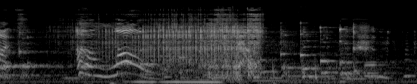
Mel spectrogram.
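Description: Cartoon soundtrack heard through a tablet's speaker: a pitched vocal cry about a second in, then a hissing rush of air lasting about a second as an inflatable bounce pit deflates and collapses, over background music.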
